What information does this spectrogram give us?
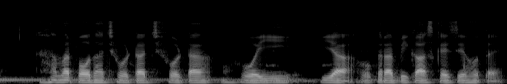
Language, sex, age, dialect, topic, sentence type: Magahi, male, 41-45, Western, agriculture, question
